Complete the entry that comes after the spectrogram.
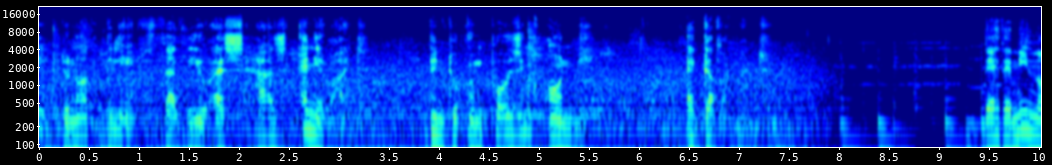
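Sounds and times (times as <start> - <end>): instrumental music with held notes: 7.7 - 10.0.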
